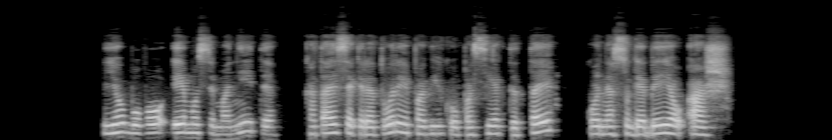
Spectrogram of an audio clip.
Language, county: Lithuanian, Marijampolė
